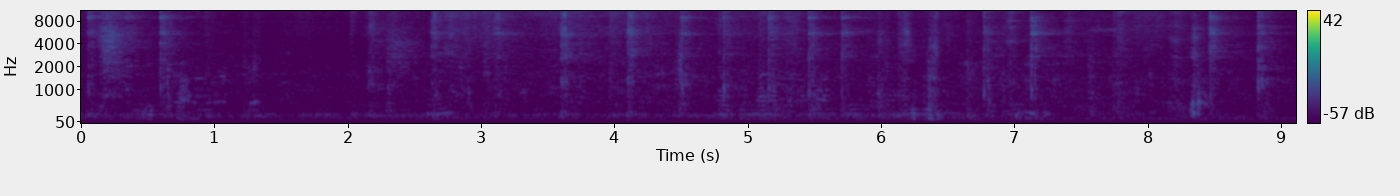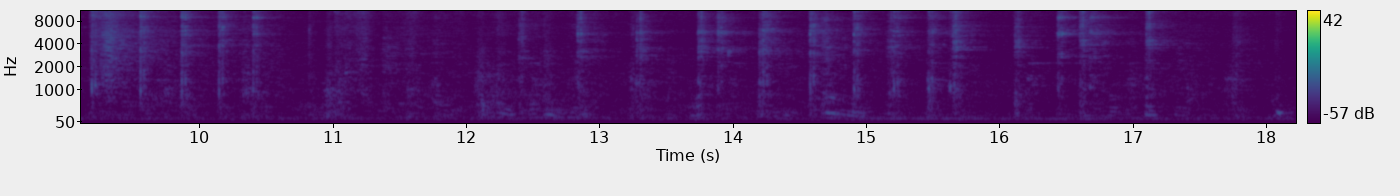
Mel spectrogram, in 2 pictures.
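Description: Near silence, with many faint scattered clicks and ticks over a faint low hum.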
